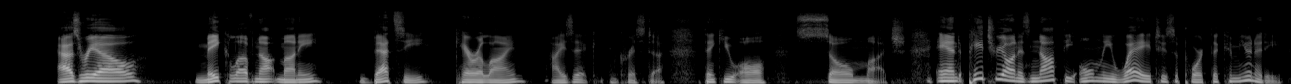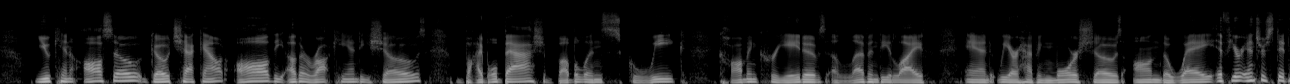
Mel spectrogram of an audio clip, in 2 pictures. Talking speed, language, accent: 135 wpm, English, American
